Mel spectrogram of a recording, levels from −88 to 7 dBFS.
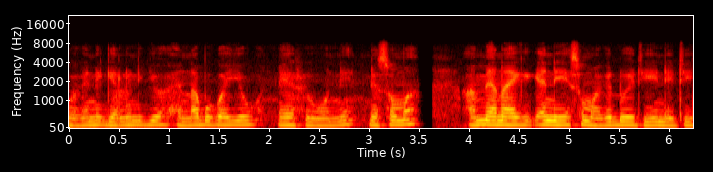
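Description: At 3.49 s a burst of packet loss interrupts the speech until 3.65 s. Several consecutive packets failed to arrive in time, so the receiver's concealment extended the last decoded sound for about 136 ms, attenuating it as it went, with roughly 60 ms of that heard as silence. Playback then resumes with about 140 ms of speech skipped, a held, fading fragment followed by a jump, all limited by the call codec's band limit of about 8 kHz.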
